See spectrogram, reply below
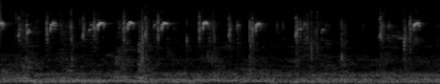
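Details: Several munia kinds in an aviary call to attract wild birds for trapping. Crisp, high chirps repeat about every third of a second, some doubled, over a faint low background drone.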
